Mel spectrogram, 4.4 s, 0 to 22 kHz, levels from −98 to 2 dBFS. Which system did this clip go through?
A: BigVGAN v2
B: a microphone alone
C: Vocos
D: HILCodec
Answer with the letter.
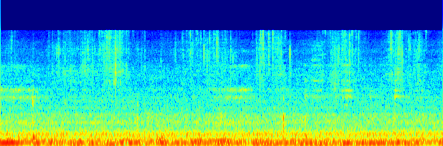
A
